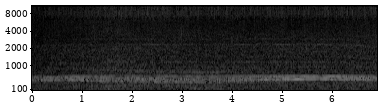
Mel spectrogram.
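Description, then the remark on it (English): A flood warning siren sounding during floods in Hebden Bridge holds a steady, droning tone for the whole stretch, moderately loud, over a constant rushing noise in the background. “Here is a YouTube clip of recent floods in Hebden Bridge, where they had to sound the sirens.”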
